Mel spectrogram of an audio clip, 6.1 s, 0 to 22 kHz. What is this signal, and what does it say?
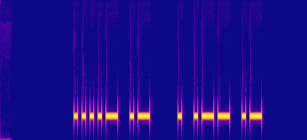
Morse code, heard as a keyed tone, about 15 wpm, 700 Hz. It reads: 4A EWA
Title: Field Day Exchanges Encore - 15wpm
